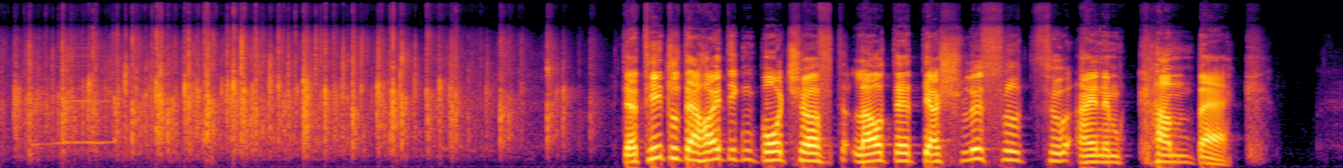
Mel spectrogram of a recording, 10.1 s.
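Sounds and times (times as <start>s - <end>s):
audience applause: 0.0s - 4.6s
speech: 4.7s - 9.5s.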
